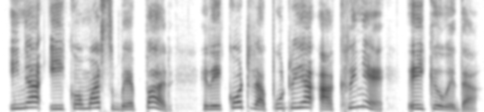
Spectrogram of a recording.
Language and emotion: Santali, happy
